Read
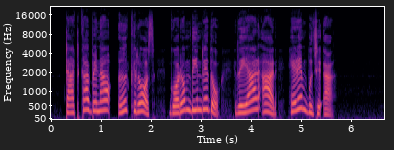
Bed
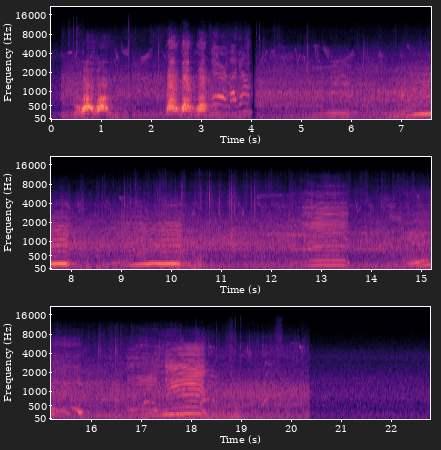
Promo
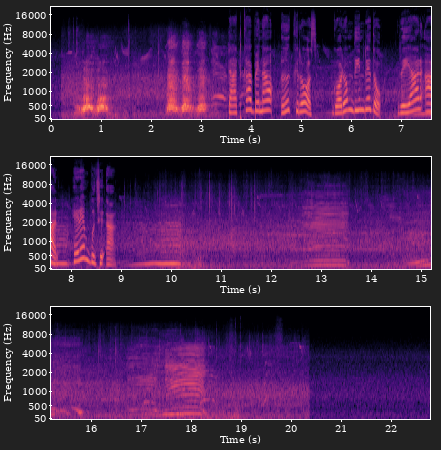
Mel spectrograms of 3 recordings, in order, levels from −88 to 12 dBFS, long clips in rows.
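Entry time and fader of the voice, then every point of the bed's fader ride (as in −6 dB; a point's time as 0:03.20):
3.25 s, +1.0 dB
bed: 0:02.86 −1 dB
0:03.71 −10.5 dB
0:09.19 −10.5 dB
0:10.03 −3.5 dB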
